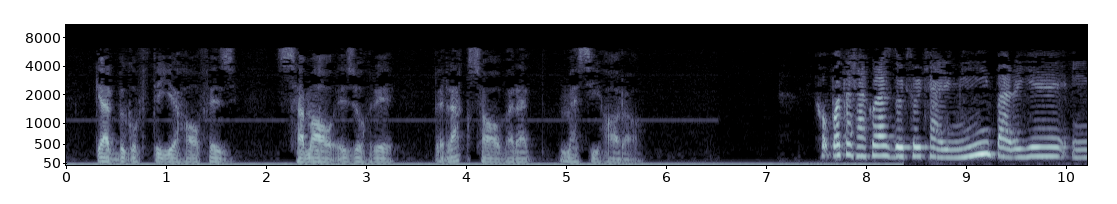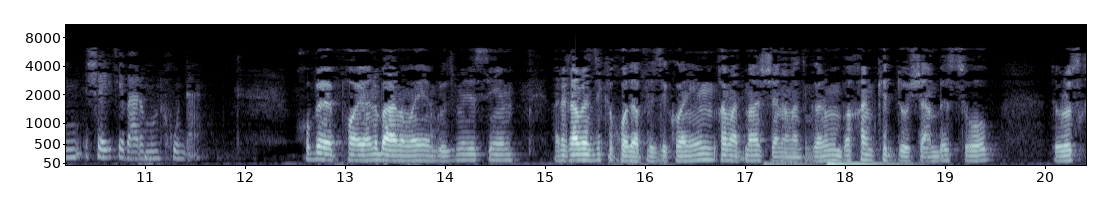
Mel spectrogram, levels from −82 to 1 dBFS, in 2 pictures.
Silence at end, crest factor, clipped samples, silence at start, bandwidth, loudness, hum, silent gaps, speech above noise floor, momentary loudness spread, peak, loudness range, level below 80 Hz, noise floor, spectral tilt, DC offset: 0 s; 24 dB; under 0.1%; 0 s; 6.6 kHz; -23 LUFS; none; none; 37 dB; 17 LU; 0 dBFS; 14 LU; -40 dBFS; -59 dBFS; -6.5 dB/octave; under 0.1%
